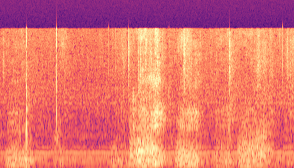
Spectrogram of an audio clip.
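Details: Labrador Retriever puppies of a B litter playing together, relaxed and fooling around indoors: three low, rough growling bursts in the second half, each under a second long, over a steady background hum.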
